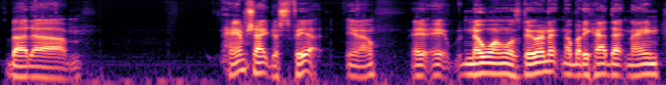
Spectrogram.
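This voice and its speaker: A man's voice: lowish voice, fairly even intonation, measured pace, dry recording. A man hosting a casual livestream, reading out viewer comments and answering in a conversational, rambling way as he thinks aloud. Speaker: livestream host.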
